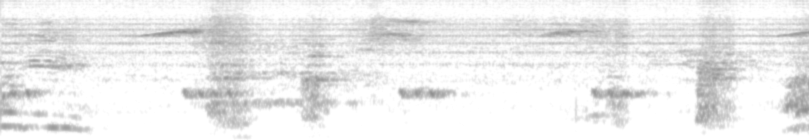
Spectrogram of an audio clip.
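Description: Near silence with faint strokes of a ballpoint pen writing on paper, and faint short animal calls in the background repeating about once a second.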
